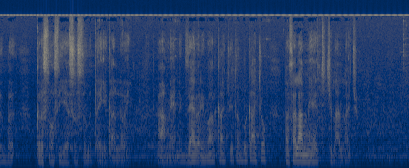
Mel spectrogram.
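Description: A middle-aged man speaks with animation through a microphone in a large echoing hall.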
